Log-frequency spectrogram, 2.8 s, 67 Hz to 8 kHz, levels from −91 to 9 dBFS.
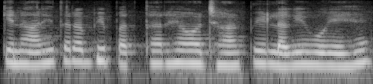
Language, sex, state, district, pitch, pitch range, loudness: Hindi, female, Bihar, Jahanabad, 220 Hz, 205-225 Hz, -16 LUFS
